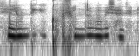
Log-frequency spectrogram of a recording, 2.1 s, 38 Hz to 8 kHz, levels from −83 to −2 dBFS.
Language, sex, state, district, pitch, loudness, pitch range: Bengali, female, Tripura, West Tripura, 260 Hz, -18 LUFS, 255-270 Hz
